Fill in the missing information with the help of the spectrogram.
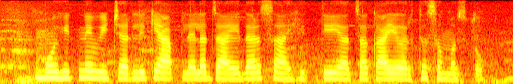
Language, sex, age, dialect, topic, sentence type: Marathi, female, 18-24, Standard Marathi, agriculture, statement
